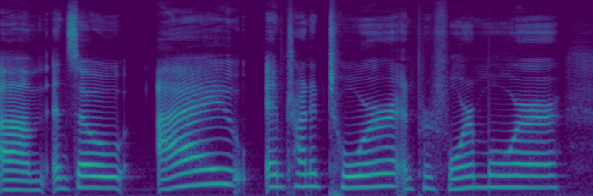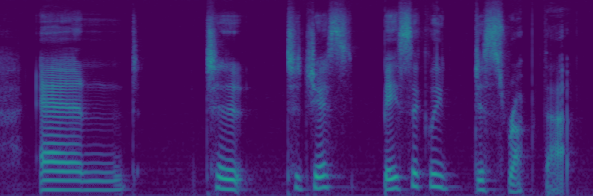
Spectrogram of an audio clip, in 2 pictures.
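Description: In a very clean recording with a silent background, a woman speaks at a very slow pace with long, frequent pauses, her fairly high pitch showing ordinary variation. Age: 30s. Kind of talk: casual chat.

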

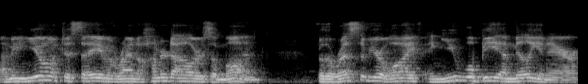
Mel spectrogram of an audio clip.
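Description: A man with an ordinary speaking voice talks at a moderate pace. His pitch is fairly high and his intonation is lively. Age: 40s. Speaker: financial advisor. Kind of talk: podcast interview.

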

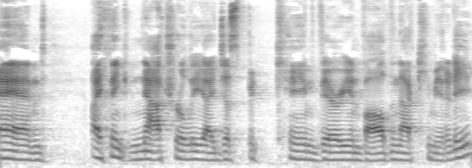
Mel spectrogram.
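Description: A man's ordinary speaking voice with a Canadian accent, at a medium pitch and a moderate pace. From Montreal, Canada (English-speaking family). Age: 30s. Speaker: cancer patient and retreat director. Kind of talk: casual chat.

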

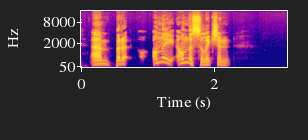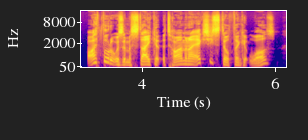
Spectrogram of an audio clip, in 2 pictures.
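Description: A man with a New Zealand accent talks at a very fast pace in a high pitch, with very wide pitch swings. He takes long, frequent pauses, and the sound is dry and close with no echo. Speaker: cricket podcast host. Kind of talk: casual chat. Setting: video call.

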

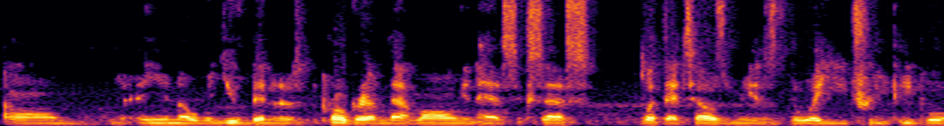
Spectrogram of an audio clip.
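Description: A man with an American accent speaks at a moderate pace, his loudness swinging widely. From Virginia (Radford). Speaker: basketball coach. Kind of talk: casual interview.

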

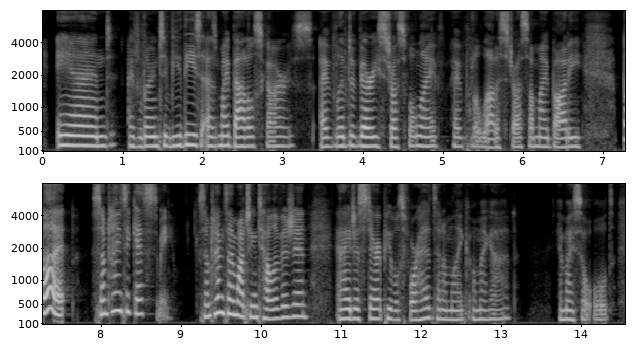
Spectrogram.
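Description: A woman talks in a normal speaking voice at medium pitch, with ordinary pitch variation. Her pace is fairly quick, and the recording is very clean with a silent background. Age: 30s. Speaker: advice podcast host. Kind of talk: solo podcast monologue. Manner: gentle, warm.

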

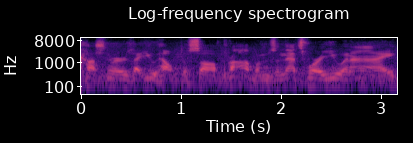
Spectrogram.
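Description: Noticeable background noise sits behind a man speaking with an American accent. His pitch is medium and varies in an ordinary way. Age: 50s. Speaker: sales manager. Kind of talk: casual interview.

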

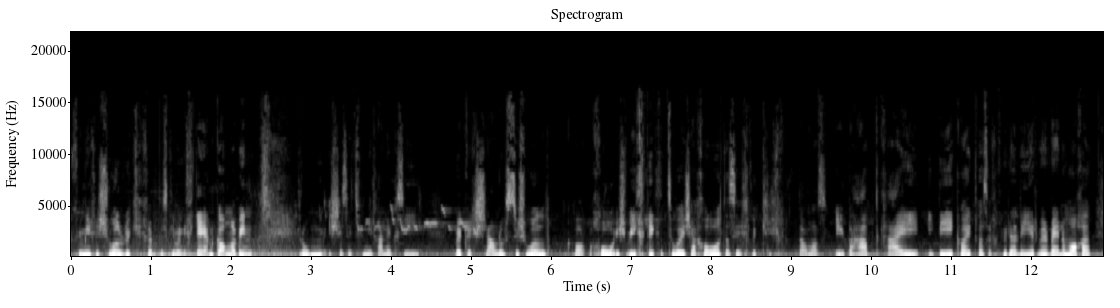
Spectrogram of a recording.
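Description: Speech comes at a very fast pace with ordinary pitch variation. Noticeable background noise is present. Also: woman. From Switzerland, canton of Zurich (near Zürcher Oberland). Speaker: mentor and university student. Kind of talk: interview. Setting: café next to a train station.

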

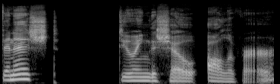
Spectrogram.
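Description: The woman is captured in a very clean recording with a silent background and a dry, close sound with no echo. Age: 40s. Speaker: podcast co-host. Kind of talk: casual chat.

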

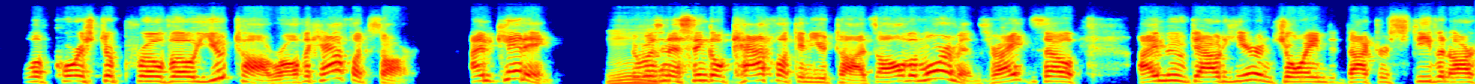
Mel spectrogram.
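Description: With an American accent, a man talks at a fairly quick pace in a high pitch with very wide pitch swings. The sound is dry and close, with no echo. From US South, Florida (Orlando). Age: 50s. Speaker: author and business executive. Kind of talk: interview.

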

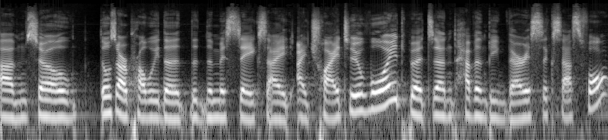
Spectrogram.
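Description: A woman talks with a Chinese accent. Her pitch variation is ordinary. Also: moderate pace, hardly any pauses. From China, near Shanghai. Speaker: investment researcher. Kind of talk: interview conversation.

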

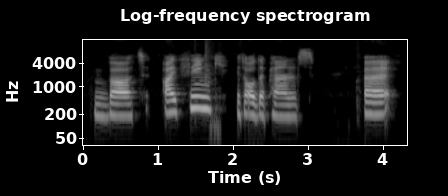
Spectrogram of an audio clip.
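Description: In a Swedish accent, a woman speaks at medium pitch. The sound is dry and close with no echo, over a quiet background. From Sweden. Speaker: expat mother. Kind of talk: casual interview. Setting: remote call. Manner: halting.

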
